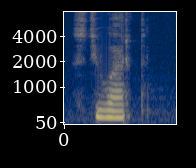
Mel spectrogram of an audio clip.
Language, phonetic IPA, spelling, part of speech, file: Polish, [ˈstʲjuʷart], steward, noun, LL-Q809 (pol)-steward.wav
